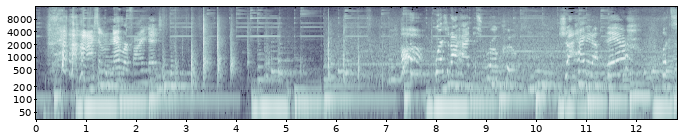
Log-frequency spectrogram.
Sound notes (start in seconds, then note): 0.3 laughs evilly; 2.3 footsteps pattering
